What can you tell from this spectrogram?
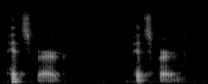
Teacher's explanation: There's just a regular G at the end, which you can stop if it doesn't link to anything, or you can let out a little weak G.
